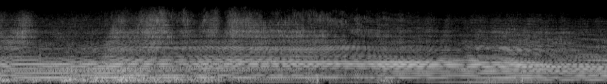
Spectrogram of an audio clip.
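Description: Twin engines and propellers of a large radio-controlled Heinkel He 111 model running at high power on takeoff and climb-out, a loud steady drone whose pitch drops slightly about halfway through as the plane moves away.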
